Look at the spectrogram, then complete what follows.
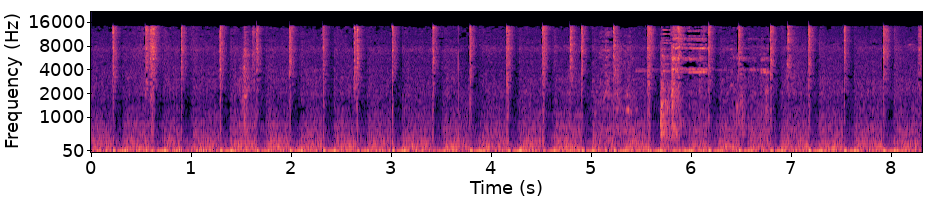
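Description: Two coupled CC 201 diesel-electric locomotives running at idle: a steady engine rumble with a regular beat of about three strokes a second. About six seconds in there is a short burst of hissing.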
